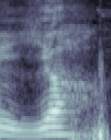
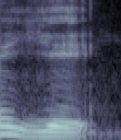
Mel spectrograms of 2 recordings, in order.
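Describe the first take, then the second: First: The word ends in an 'ah' vowel. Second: The word ends in an 'e' vowel. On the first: This is the Hindi reading. "Hindi में यह पढ़ते हैं" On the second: This is the Urdu reading. "Urdu में ये"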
